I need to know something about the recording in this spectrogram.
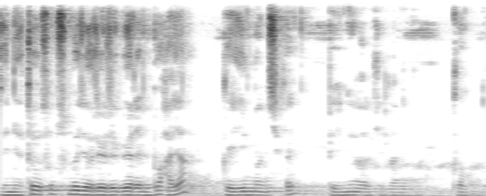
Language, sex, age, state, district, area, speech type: Bodo, male, 60+, Assam, Chirang, rural, spontaneous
